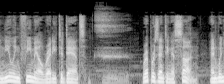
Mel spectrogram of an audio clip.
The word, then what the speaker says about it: 子: Hao is a fusion of 2 characters, nu, representing female, and zi, symbolizing son.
